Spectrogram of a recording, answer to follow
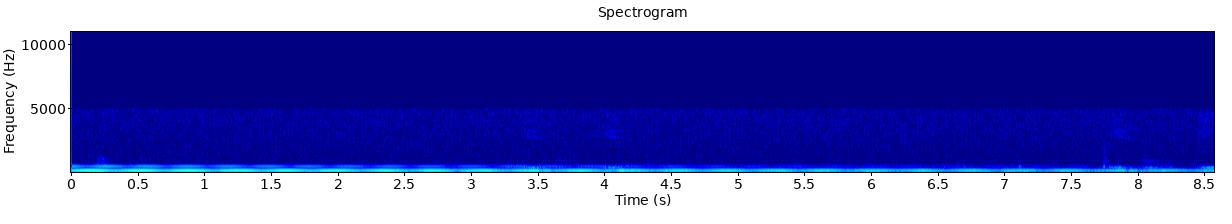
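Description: A low sustained ringing tone with a weaker higher overtone. It wavers evenly in loudness two to three times a second and fades slowly.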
